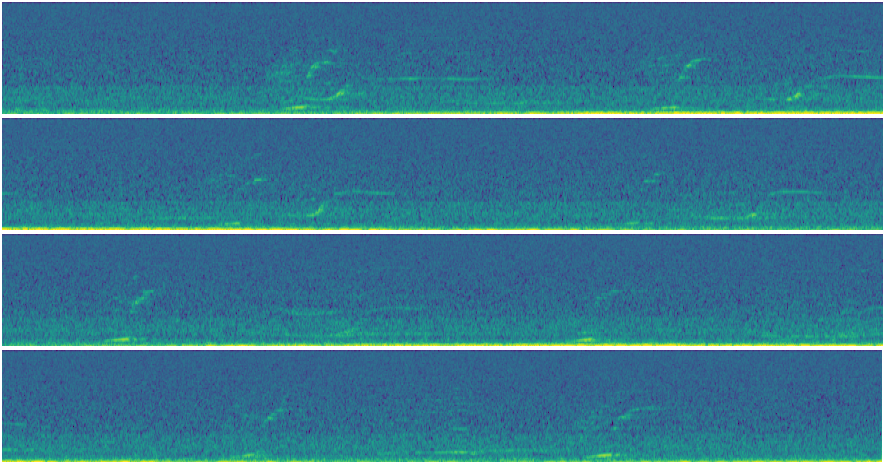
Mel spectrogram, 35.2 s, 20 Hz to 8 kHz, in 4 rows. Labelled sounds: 2.6	3.3	humpback whale, 0.99 to 1.6 kHz
6.8	7.1	humpback whale, 0.93 to 1.7 kHz
8.2	8.9	humpback whale, 0.90 to 1.2 kHz
11.2	11.5	humpback whale, 1.3 to 1.6 kHz
12.4	12.8	humpback whale, 0.96 to 1.1 kHz
16.5	16.9	humpback whale, 0.96 to 1.1 kHz
18.9	19.2	humpback whale, 0.90 to 1.7 kHz
20.4	20.9	humpback whale, 0.83 to 1.1 kHz
29.0	29.3	humpback whale, 1.1 to 1.6 kHz
32.6	33.0	humpback whale, 1.2 to 1.7 kHz

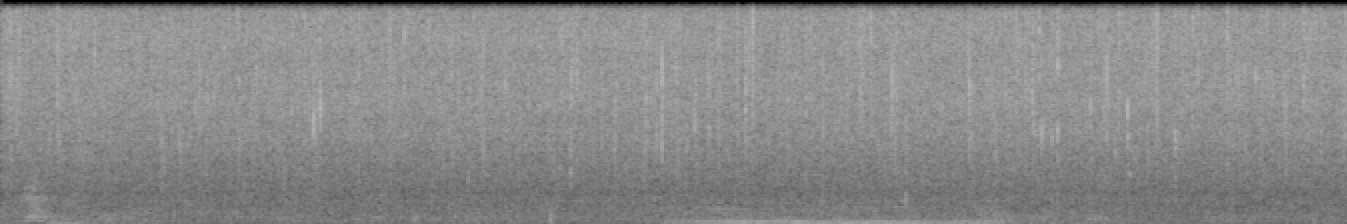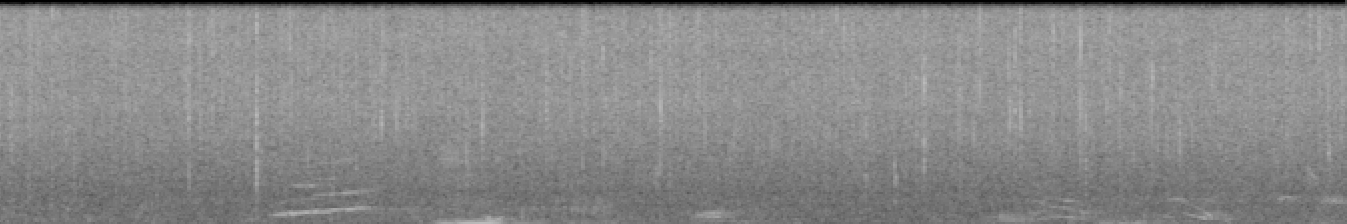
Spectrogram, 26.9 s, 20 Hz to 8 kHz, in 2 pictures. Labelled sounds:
16.4	17.3	humpback whale, 0.94 to 2.4 kHz
26.7	26.9	humpback whale, 0.78 to 1.0 kHz

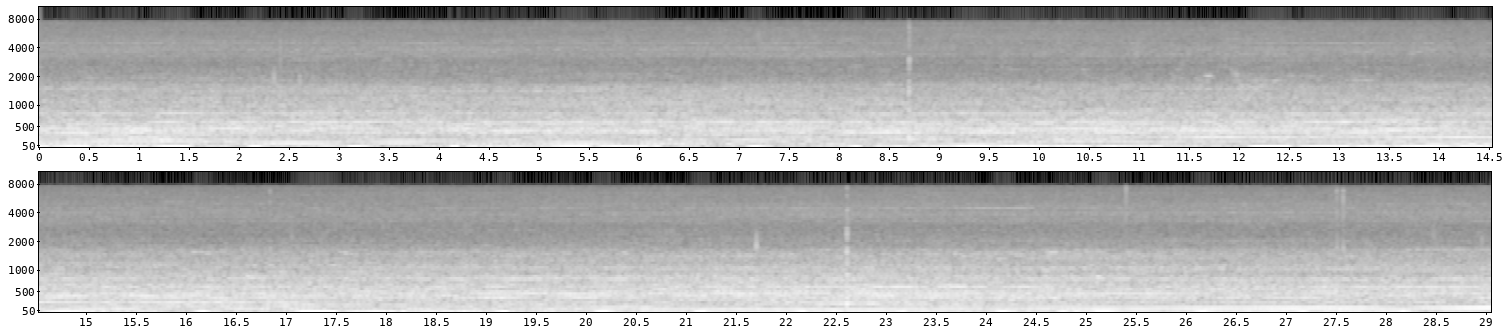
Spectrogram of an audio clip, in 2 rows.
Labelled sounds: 24.1	29.0	vessel noise, 0 to 8.0 kHz

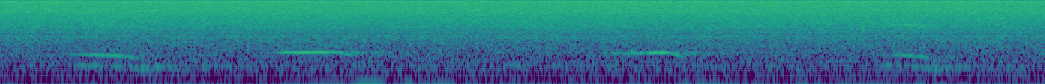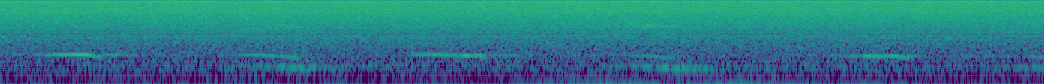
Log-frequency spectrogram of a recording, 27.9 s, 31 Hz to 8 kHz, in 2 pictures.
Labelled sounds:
11.9	12.4	humpback whale, 1.3 to 1.6 kHz

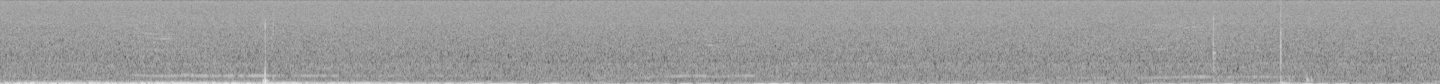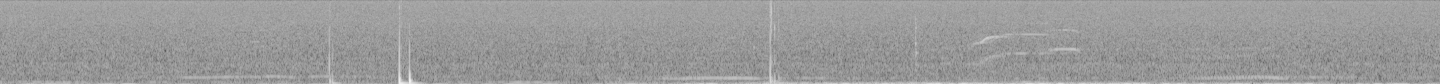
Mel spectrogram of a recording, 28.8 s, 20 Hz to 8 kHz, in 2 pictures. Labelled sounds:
24.1	25.2	humpback whale, 0.80 to 2.7 kHz

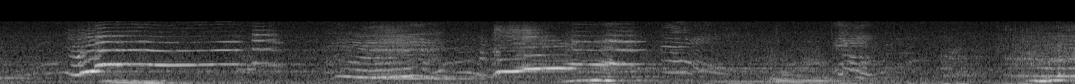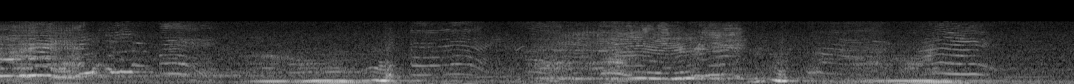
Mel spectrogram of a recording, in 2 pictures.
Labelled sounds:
0.6	2.8	humpback whale, 0.80 to 6.8 kHz
3.2	7.0	humpback whale, 0.80 to 6.9 kHz
8.4	8.7	humpback whale, 1.2 to 2.8 kHz
10.7	12.7	humpback whale, 0.80 to 6.5 kHz
13.4	13.6	humpback whale, 1.2 to 1.6 kHz
14.8	15.6	humpback whale, 0.80 to 5.2 kHz
16.0	18.2	humpback whale, 0.96 to 6.1 kHz
18.9	19.6	humpback whale, 0.90 to 2.9 kHz
19.9	20.7	humpback whale, 0.80 to 6.4 kHz

